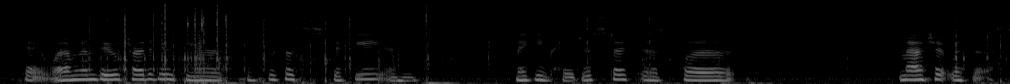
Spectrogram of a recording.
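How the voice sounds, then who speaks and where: A woman with a medium pitch and a dark, mellow tone speaks somewhat breathily at a fairly slow pace, her intonation fairly even and broken by long, frequent pauses. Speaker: planner video creator. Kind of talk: casual chat. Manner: chatty.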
